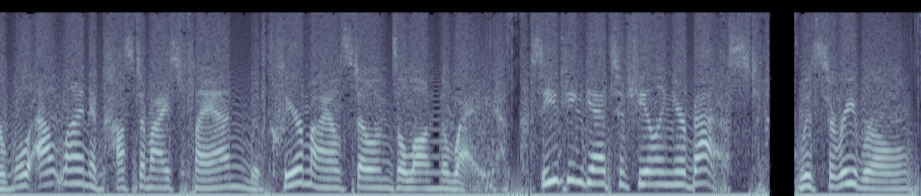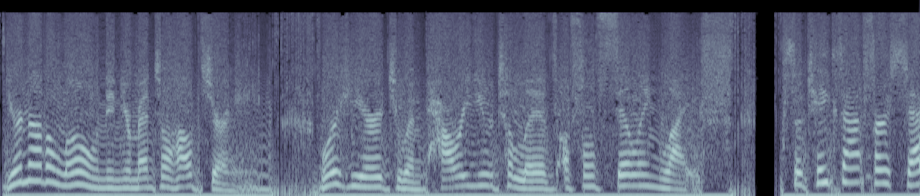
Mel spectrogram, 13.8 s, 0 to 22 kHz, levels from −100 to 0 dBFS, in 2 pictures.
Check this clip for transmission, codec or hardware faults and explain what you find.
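One fault runs through the whole recording. Across the entire speech, a coarse grainy distortion tracks the signal, with quiet passages sputtering or dropping out and the error sitting only about 10 dB below the speech. The likely cause is low bit depth without dither, with samples truncated rather than rounded, which fits roughly a 4-bit quantiser.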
